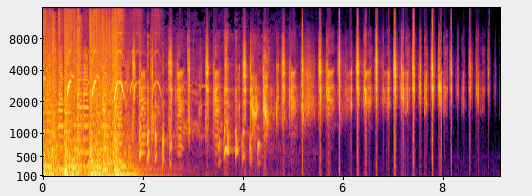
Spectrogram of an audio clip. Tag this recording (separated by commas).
Music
